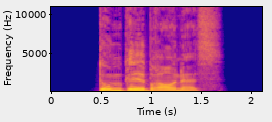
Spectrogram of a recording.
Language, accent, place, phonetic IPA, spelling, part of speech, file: German, Germany, Berlin, [ˈdʊŋkəlˌbʁaʊ̯nəs], dunkelbraunes, adjective, De-dunkelbraunes.ogg
- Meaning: strong/mixed nominative/accusative neuter singular of dunkelbraun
